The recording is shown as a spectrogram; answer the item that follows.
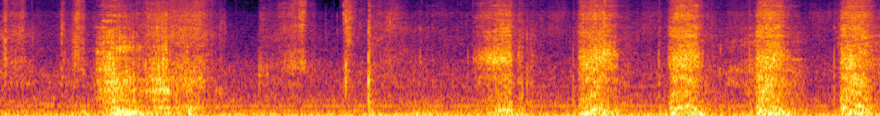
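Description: Farrier's rasp filing a horse's hoof wall in a series of short strokes, about eight or nine of them, coming quicker, about two a second, in the second half.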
